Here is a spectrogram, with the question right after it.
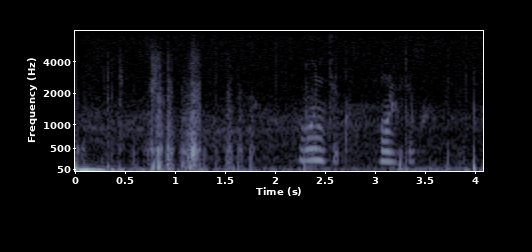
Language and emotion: Russian, neutral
